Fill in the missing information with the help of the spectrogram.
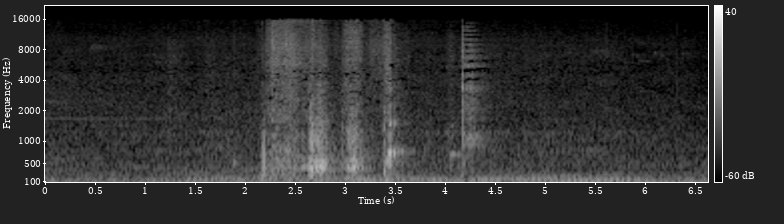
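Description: Three or four short scraping, rustling noises in quick succession about two seconds in, then a single sharp click a second later, over a low steady hum.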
